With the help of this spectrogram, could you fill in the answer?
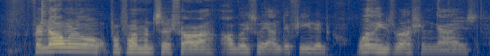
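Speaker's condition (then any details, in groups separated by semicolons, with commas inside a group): Cerebral palsy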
